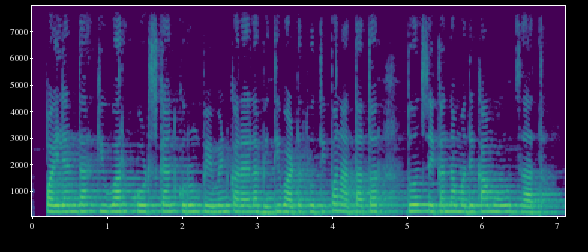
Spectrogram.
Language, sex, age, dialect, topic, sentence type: Marathi, female, 56-60, Northern Konkan, banking, statement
